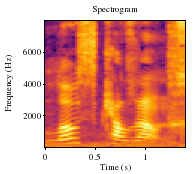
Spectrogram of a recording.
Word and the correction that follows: Los Corazones: Los Corazones. It's Spanish. It means the hearts.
